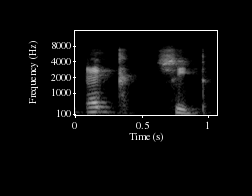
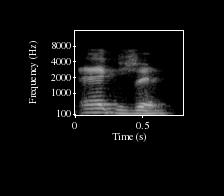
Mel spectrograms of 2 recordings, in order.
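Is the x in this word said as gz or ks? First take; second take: ks; gz. First: The x is said as a ks sound. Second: The x is said as a gz sound. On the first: The speaker calls it wrong. "you don't pronounce it cuz. You don't say exit" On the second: The speaker calls it right. "It is exit. Exit. Like a good, like gum, and z"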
